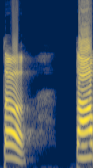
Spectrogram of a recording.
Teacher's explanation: दंत आप समझ जाएंगे, जब आप बोलेंगे ता बोलेंगे तो आपकी जो जीभ है वो दांतों से टकराएगी, इसलिए इसको दंत दंत दंत्य वर्ण कहते हैं।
